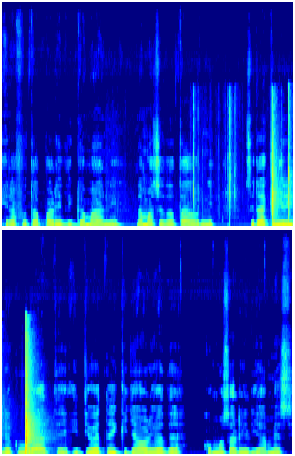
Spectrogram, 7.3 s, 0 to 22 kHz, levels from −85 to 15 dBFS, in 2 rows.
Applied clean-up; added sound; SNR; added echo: none; Crack; -1 dB; none.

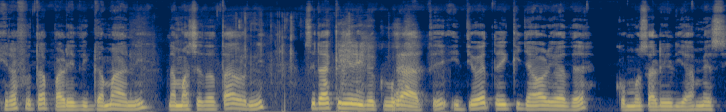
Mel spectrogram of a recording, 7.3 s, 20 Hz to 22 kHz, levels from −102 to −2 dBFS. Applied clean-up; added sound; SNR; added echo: neural mask model Resemble Enhance denoiser.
